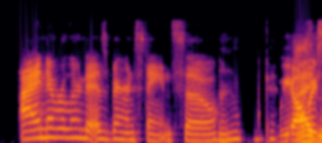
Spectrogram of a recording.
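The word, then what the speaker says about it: Berenstain: last name is it Baron Stein or is it Baron stain I don't know I just know it is Baron stain but I think I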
